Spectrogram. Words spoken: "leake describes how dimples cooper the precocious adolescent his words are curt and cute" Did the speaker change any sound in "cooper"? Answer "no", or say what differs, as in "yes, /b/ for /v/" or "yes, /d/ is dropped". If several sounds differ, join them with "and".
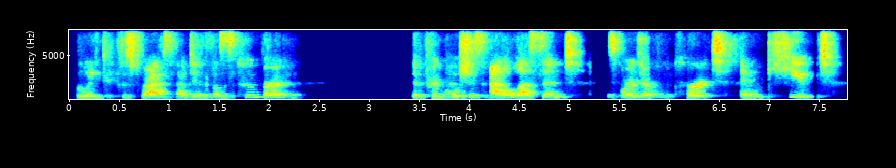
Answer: no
